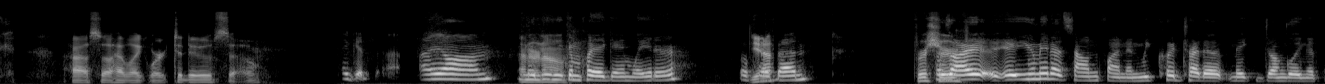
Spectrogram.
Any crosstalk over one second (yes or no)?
no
